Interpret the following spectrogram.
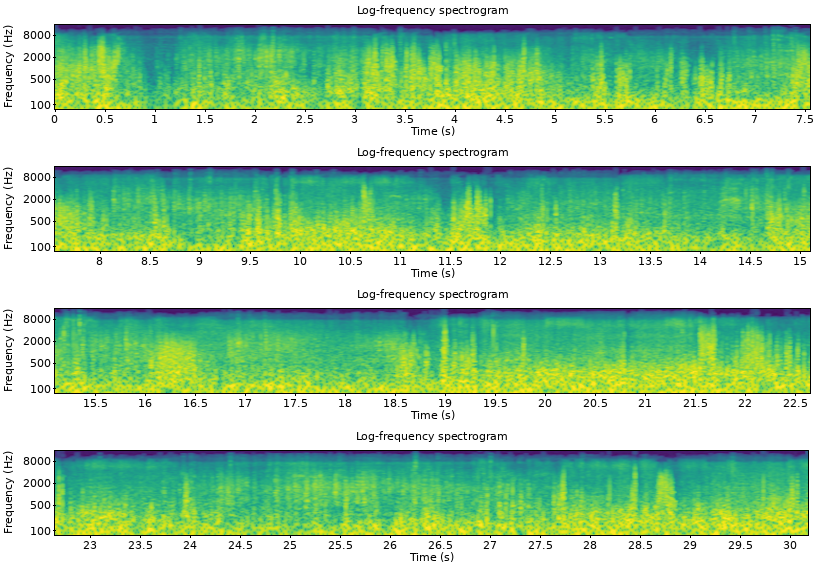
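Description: Heavy wind buffeting the microphone of a camera on a mountain bike riding fast downhill, with frequent short knocks and rattles from the bike over rough, rocky trail.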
